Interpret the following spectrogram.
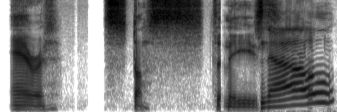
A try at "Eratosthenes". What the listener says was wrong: No S. Eratosthenes. There's no S in the beginning.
